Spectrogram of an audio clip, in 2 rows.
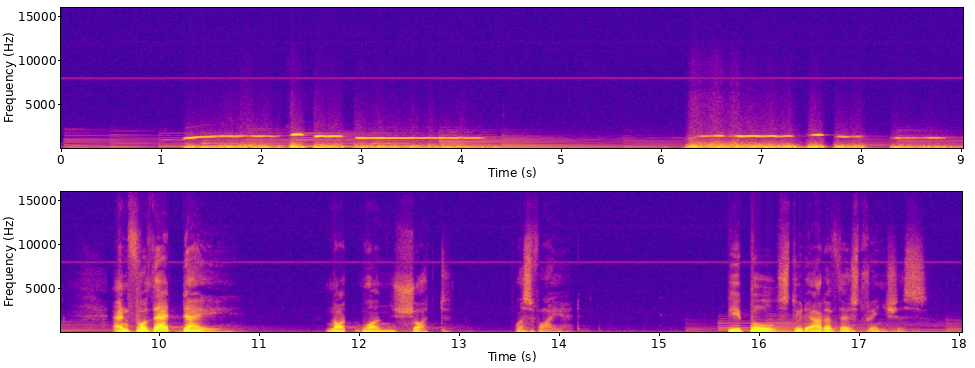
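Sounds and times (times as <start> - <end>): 
person whistling a short melodic tune: 1.2 - 4.6, 6.3 - 9.1
speech: 9.6 - 10.7, 11.7 - 13.0, 13.6 - 14.2, 15.7 - 17.7.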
